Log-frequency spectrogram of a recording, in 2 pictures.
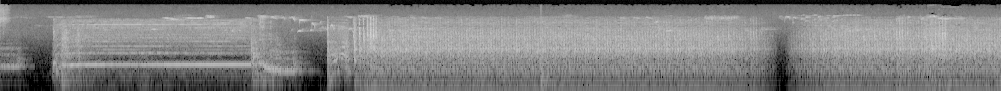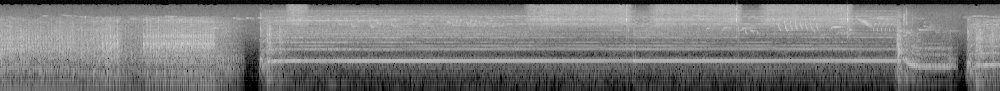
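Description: Small electric motor of a handmade toy tractor and tipping trailer, running with a steady whine. The sound is cut off abruptly several times, and a rougher, noisier stretch in the middle replaces the whine for a while.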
